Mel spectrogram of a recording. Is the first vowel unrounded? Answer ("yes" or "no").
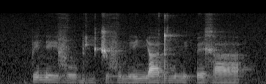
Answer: yes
